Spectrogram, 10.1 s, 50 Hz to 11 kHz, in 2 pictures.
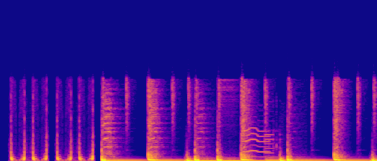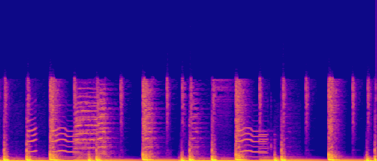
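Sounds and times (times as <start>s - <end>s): turntable scratches: 0.2s - 1.4s, 3.2s - 3.8s, 5.4s - 7.4s, 8.0s - 8.9s.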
